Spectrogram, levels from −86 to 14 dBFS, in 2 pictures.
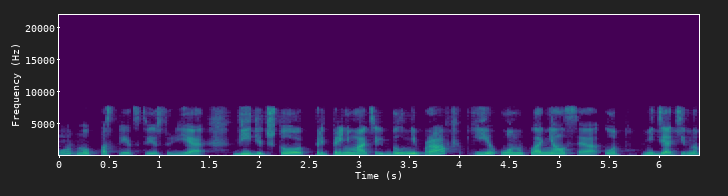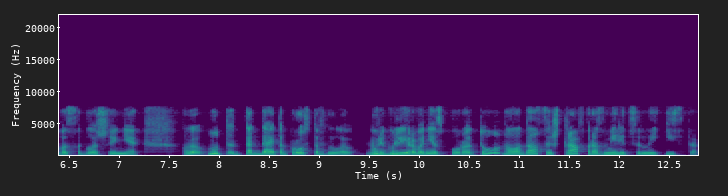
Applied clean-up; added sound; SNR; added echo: neural mask model DeepFilterNet 3.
